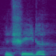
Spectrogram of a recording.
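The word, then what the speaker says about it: echidna: is e c h i n d a inshida this 1997 coin has a mintage of 100 million 680 000.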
